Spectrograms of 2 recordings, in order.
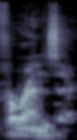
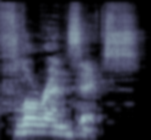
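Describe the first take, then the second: First: It is said with no L after the F. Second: It is said with an L after the F. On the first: The speaker calls it right. "pronounce the word forensic" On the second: The speaker calls it wrong. "There is no L. It is not Florensics"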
